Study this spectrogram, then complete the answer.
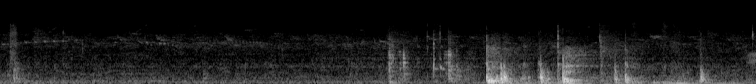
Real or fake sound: real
